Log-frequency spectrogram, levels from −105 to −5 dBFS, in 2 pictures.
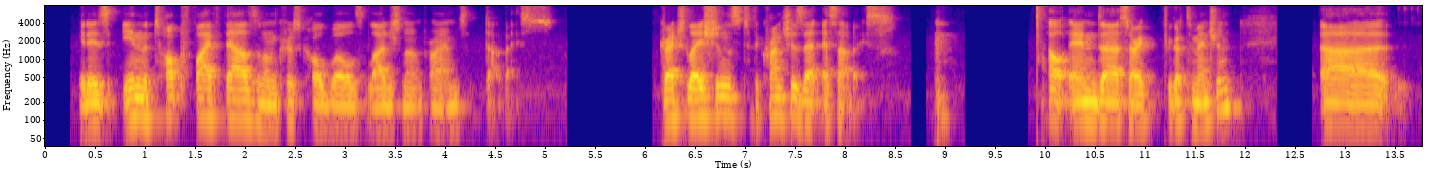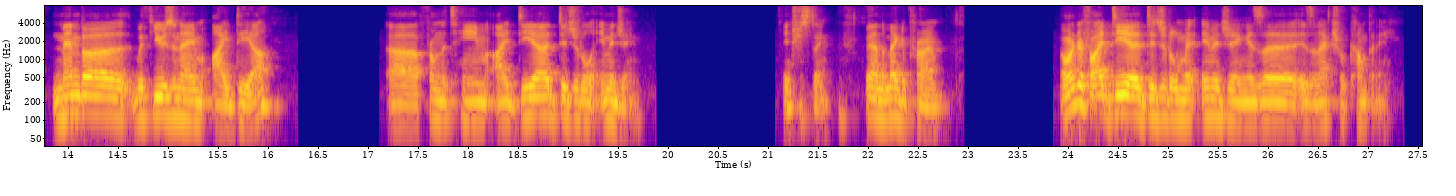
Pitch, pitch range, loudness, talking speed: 105 Hz, 90-120 Hz, -19 LUFS, 120 wpm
